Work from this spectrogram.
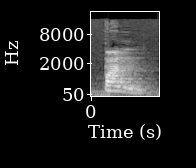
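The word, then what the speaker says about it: ban: हमारे पास ये देखें, पहला वर्ड है बी ए एन, पन। बी को हमें पता है हम पी की तरह प्रोनाउंस करते हैं, पे की तरह, तो ये क्या है? पन, पन, पन।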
